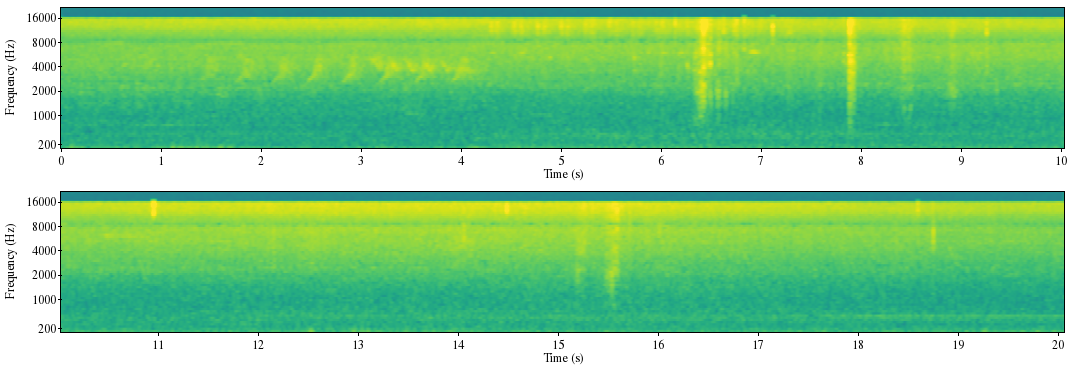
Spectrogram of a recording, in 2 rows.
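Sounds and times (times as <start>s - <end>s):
bird chirping: 1.4s - 7.2s.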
